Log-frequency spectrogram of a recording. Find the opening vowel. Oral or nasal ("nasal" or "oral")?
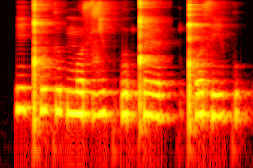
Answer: oral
